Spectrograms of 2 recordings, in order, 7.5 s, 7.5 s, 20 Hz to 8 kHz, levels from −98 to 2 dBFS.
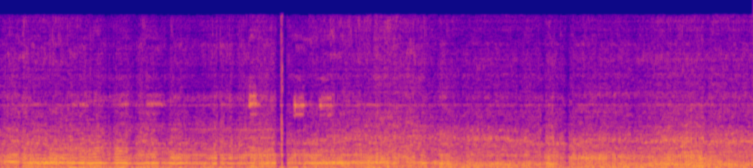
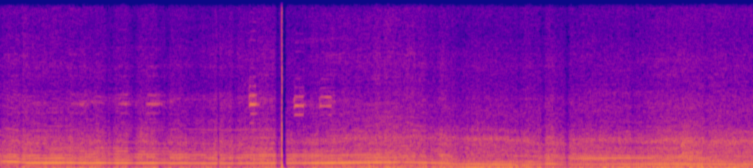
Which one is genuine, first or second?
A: second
